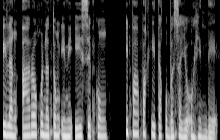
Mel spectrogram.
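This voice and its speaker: A woman voicing a hesitant, sympathetic older female friend in an audio story, speaking softly with concern. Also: lowish voice, moderate pace, no room sound, clean studio sound, close to an everyday voice.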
